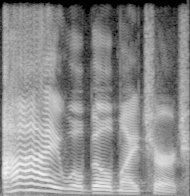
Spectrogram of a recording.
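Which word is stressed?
I. The stress is on "I".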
